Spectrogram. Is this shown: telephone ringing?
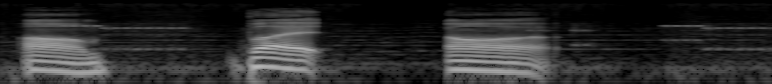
yes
